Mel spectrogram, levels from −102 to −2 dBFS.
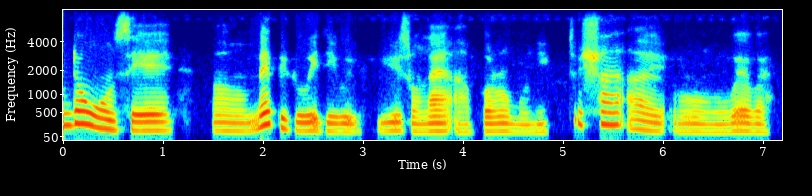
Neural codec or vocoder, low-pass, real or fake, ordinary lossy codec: none; 7.2 kHz; real; Opus, 16 kbps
